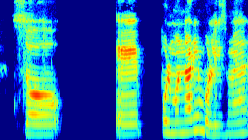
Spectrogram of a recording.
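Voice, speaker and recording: A woman with a Spanish accent speaks at a fairly high pitch with a bright, sharp tone and fairly even intonation. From Peru. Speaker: emergency physician. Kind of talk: lecture. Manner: halting.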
